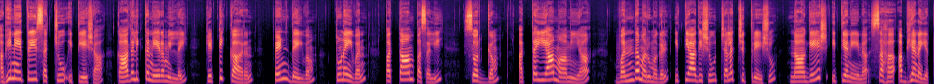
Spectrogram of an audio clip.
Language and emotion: Sanskrit, neutral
